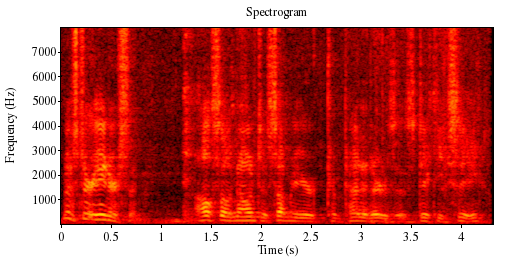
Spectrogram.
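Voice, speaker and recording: A man hosts a radio show, asking his guests questions chattily and chuckling often. His voice is gravelly and mellow, a bit higher than most men's. He sits away from the mic in a pub with some noise around him. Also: lively intonation, a little fast. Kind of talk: casual interview. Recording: distant mic in a noisy pub.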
